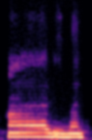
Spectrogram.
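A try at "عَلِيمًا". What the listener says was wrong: Yang panjangnya lamnya. Kau kan nggak bindeng. Kok dibindeng-bindeng ini suaranya?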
